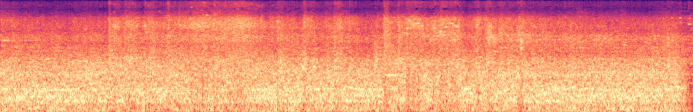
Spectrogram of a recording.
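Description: Fast floodwater rushing and churning: a loud, steady wash of noise with no pauses.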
